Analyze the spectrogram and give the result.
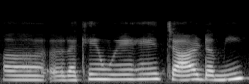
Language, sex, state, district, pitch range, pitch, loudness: Hindi, female, Madhya Pradesh, Bhopal, 205-240 Hz, 220 Hz, -15 LUFS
